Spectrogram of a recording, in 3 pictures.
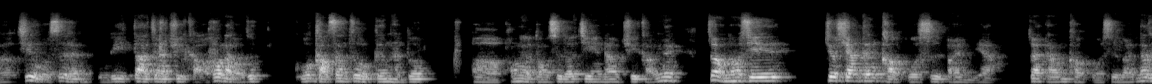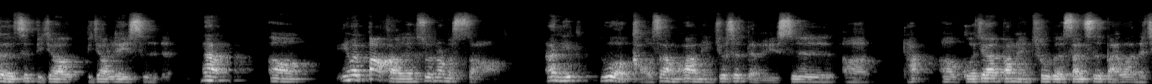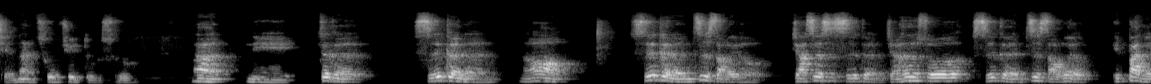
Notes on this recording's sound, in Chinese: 本次訪談為好奇槓鈴第一次線上LIVE錄影訪談的音檔版，有包括美國和歐洲運動科學的教授與博班學生等多人參與訪談及Q&A。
